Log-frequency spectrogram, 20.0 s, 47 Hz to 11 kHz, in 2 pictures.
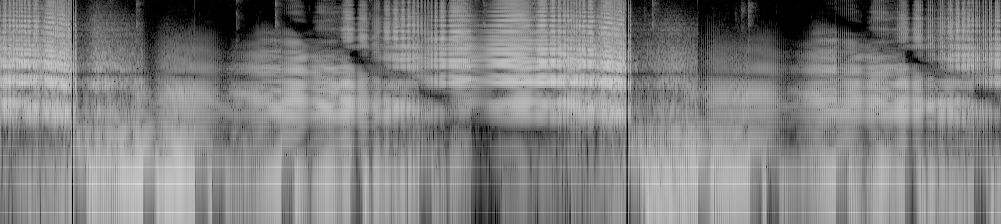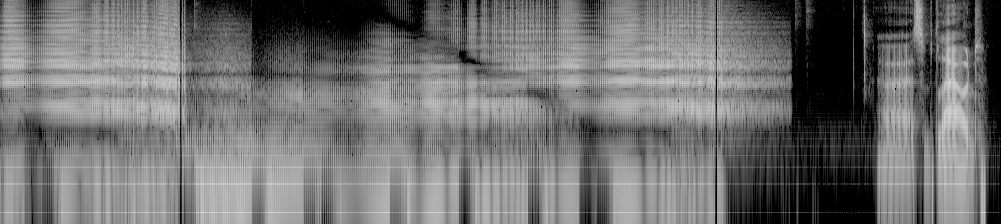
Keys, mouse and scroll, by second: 0.0 click, 1.1 click, 2.4 click, 3.7 click, 4.8 click, 5.8 click, 7.4 right click, 9.6 click, 11.3 click, 12.9-13.6 scroll up 4, 14.4 click, 16.1 click, 17.3 space, 18.0 click, 19.6 click.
